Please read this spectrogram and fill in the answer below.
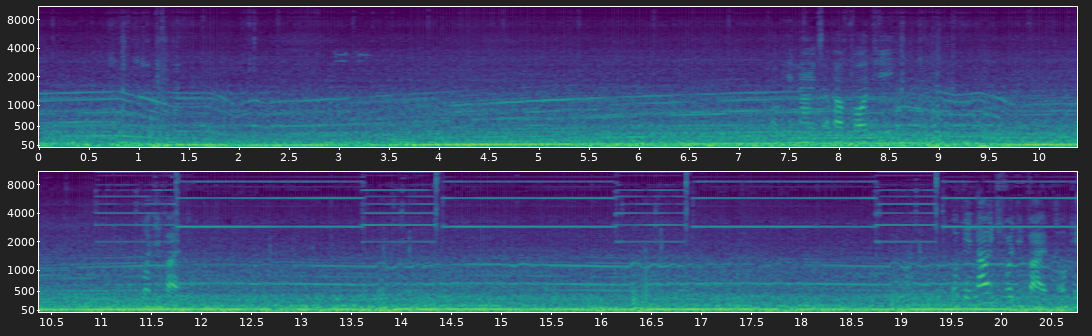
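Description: Car engine under acceleration, heard inside the cabin with a deep road rumble: its pitch climbs, drops briefly about eight seconds in, then holds steady at the normal limited speed. From about halfway, high electronic tones sound on and off in steps over the engine.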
